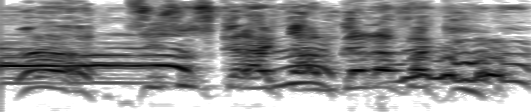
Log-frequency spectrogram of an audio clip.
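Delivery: high shouted noes building to a scream; terrified screaming. Real, not acted. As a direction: scream at the attacker in fright. Screaming at attacker.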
